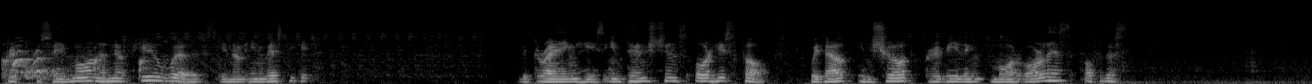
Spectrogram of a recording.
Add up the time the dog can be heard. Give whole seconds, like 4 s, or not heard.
2 s.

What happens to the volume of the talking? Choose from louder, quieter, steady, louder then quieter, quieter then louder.
steady.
